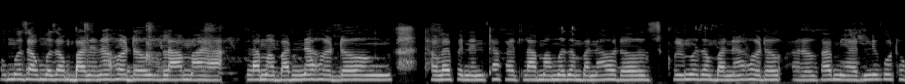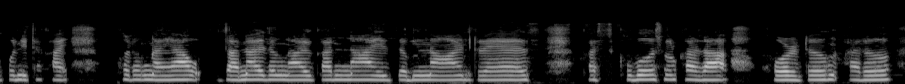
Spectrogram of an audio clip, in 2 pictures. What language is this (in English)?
Bodo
